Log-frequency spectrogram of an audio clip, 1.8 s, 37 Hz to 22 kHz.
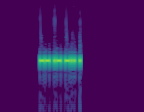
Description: Morse code, heard as a keyed tone, about 66 wpm, 700 Hz. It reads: MADE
